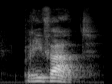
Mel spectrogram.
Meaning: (adjective) private, personal; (noun) 1. a privy, an outhouse 2. a toilet
- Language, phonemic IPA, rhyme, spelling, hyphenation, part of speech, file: Dutch, /priˈvaːt/, -aːt, privaat, pri‧vaat, adjective / noun, Nl-privaat.ogg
